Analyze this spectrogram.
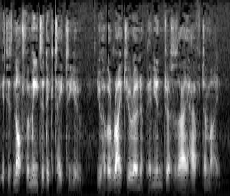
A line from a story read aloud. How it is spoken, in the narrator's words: I said coldly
